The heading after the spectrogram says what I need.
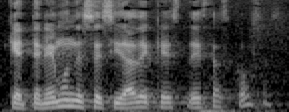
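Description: A man preaching a sermon and reading scripture aloud, asking the congregation rhetorical questions and swinging between loud emphasis and quiet asides. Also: mid-range voice, fast. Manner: reads scripture aloud, acting out the dialogue.

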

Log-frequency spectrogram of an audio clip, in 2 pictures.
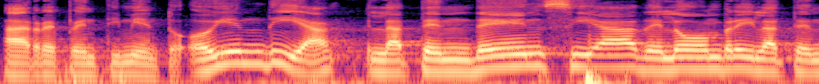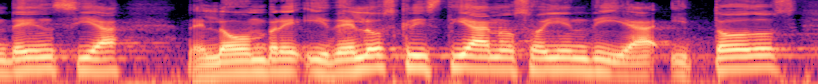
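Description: A man preaching a sermon as pastor, asking the congregation question after question and shifting between loud emphasis and quiet, close talk. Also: medium pitch, expressive, unhurried, few pauses, smooth, long reverb tail.

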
